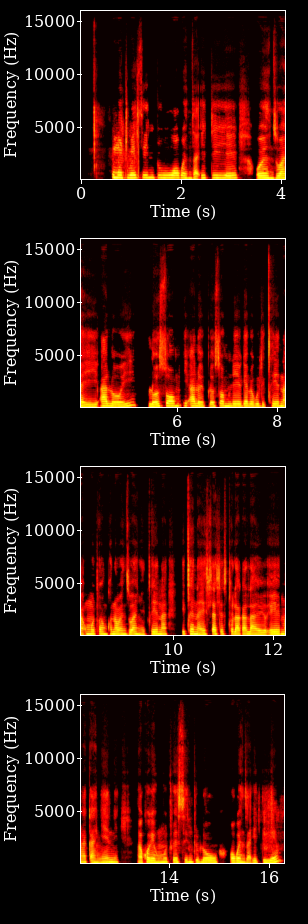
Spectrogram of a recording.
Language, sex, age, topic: North Ndebele, male, 25-35, health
